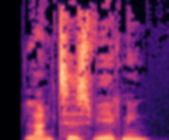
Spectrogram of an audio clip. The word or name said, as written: langtidsvirkning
